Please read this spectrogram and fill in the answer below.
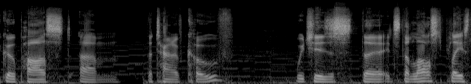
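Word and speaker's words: Cobh: So, like, if you Google Cove, it's spelled C-O-B-H, because Irish.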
